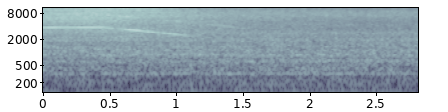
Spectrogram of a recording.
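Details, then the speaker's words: Vanair Air-Arc compressor on 2015 Ford F-550 service crane truck (6.7 Power Stroke), about 7 hours on compressor: steady even drone with constant hiss, no knocking or rattles; running normally and building air. "and that is working. Builds up air."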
